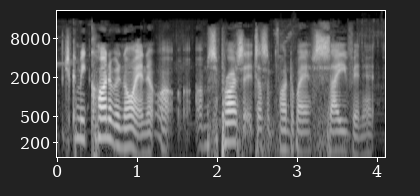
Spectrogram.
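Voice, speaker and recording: A woman's voice: low voice, lively intonation, fairly quick, pushed and bright, a little hiss or hum, low-quality recording. A woman giving casual commentary over a video game, often stumbling over her words and poking fun at herself. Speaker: let's play commentator.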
